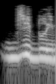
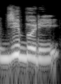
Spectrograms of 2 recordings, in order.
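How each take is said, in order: First: It is pronounced the way it is spelled. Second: It is pronounced in a Japanese-style way. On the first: This follows the written form. "falar da forma que tá escrito" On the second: This is how people say it in Japan. "um jeito mais japonês"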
